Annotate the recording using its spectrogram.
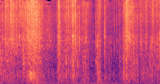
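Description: Hands rummaging through a reusable shopping bag, its fabric and the packaging inside rustling and crinkling with many small clicks and knocks.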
